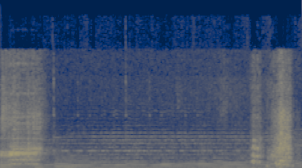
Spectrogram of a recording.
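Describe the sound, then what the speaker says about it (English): A bighorn sheep in Canadian high mountain country gives loud, close, drawn-out bleating calls, a long wavering cry followed by a shorter rougher call near the end. "the bighorn sheep is not an aggressive creature"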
